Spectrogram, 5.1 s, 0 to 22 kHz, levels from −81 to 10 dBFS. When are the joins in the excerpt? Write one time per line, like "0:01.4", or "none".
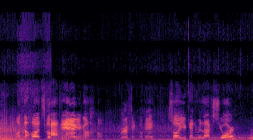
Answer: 0:01.0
